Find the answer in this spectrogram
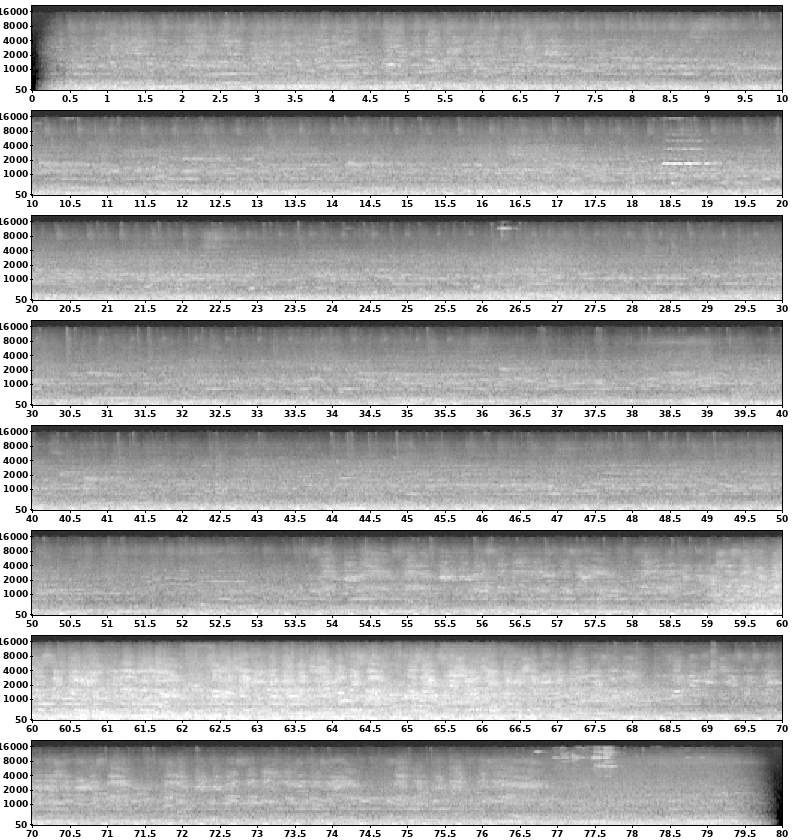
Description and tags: This is a recording near the entrance of a pachinko parlor (kind of slot machine casino in Japan).
pachinko-parlor, cityscape, pachinko, gambling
